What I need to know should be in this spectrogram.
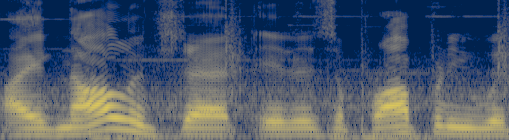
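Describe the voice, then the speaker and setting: With music playing in the background, a man speaks fairly slowly, his pitch varying in an ordinary way. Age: 70s. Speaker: artist and property owner. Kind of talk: interview.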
